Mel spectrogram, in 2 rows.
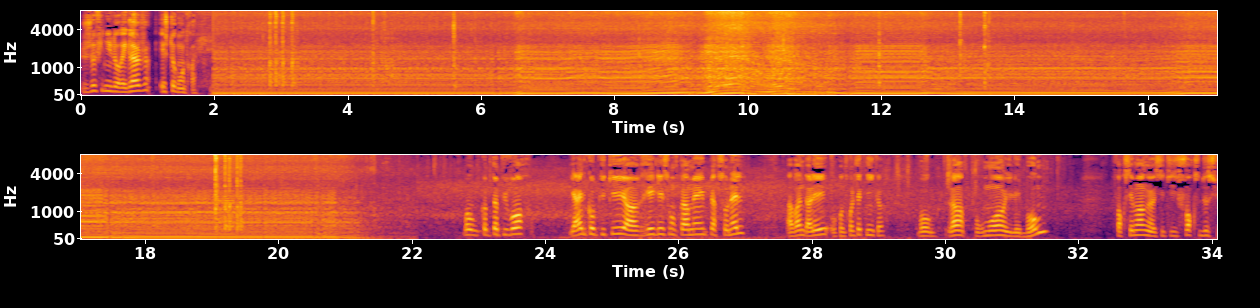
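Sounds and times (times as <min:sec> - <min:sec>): car engine revving: 0:02.0 - 0:22.1.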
